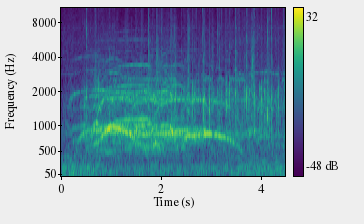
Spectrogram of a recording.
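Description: A crowd cheering, with many voices whooping at once and some scattered clapping. It swells within the first second and dies away near the end.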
